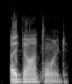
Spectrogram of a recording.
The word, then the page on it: odontoid: American English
